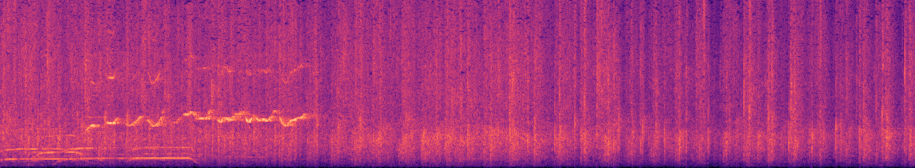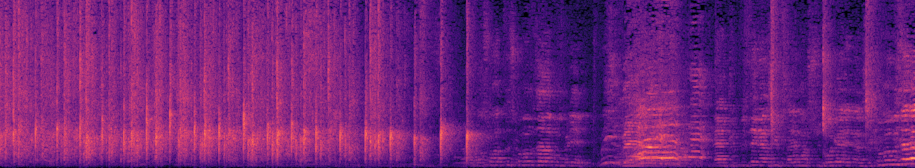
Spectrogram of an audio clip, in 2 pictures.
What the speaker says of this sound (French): un tonnerre d'applaudissements pour Reda Chérif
